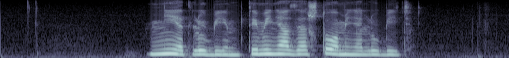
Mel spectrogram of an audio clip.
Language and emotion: Russian, neutral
